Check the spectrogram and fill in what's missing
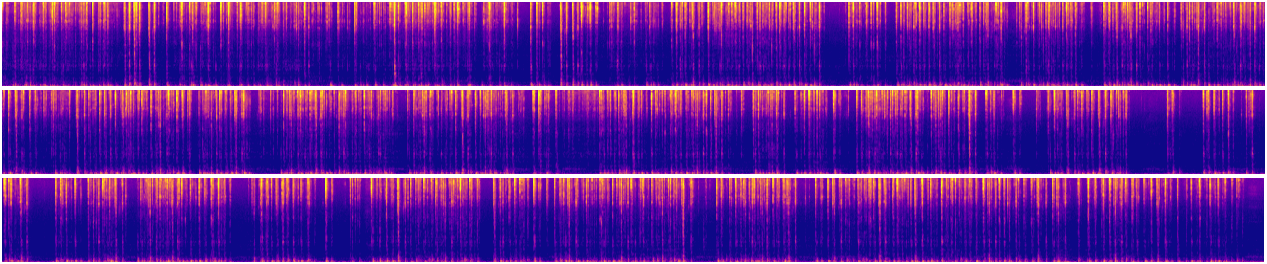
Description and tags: computer keyboard typing
writer, keystroke, key, type, hacking, laptop, business, computer, office, typing, keys, clicking, keyboard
